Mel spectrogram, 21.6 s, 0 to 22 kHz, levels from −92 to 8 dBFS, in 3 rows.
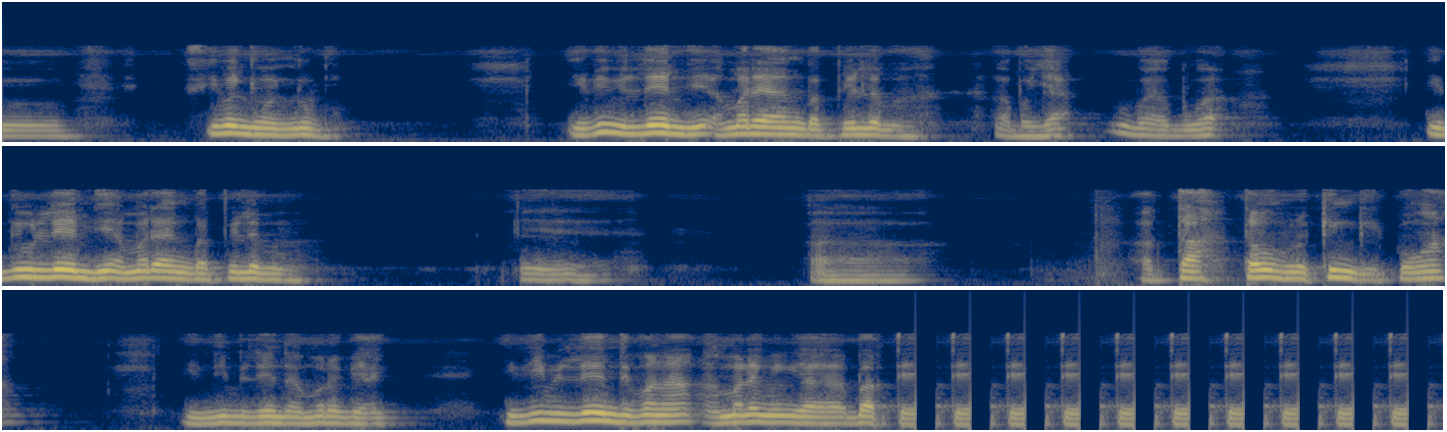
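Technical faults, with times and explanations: Throughout, Dolby Digital compression: the speech sounds dull and band-limited, with nothing above 7 kHz and a rough, fluttering noise clinging to tonal parts. This is likely a very low-rate AC-3 style encode, around 32 kbps, where starved frequency lines get filled with dither noise rather than just muffled.
19.00 to the end, stutter with silent gaps: a 166.56 ms burst repeats nine times, each followed by 106.75 ms of digital silence, giving an even 273.31 ms cycle that runs to the end. Unlike a dropout, the same fragment returns each time, pointing to a likely stalled stream replaying its last buffer.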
